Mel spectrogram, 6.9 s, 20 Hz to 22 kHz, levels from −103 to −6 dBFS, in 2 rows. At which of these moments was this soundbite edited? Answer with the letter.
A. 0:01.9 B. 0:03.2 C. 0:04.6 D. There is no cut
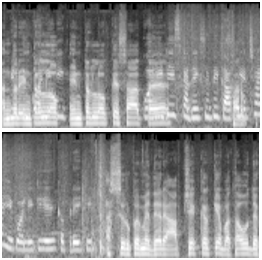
C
